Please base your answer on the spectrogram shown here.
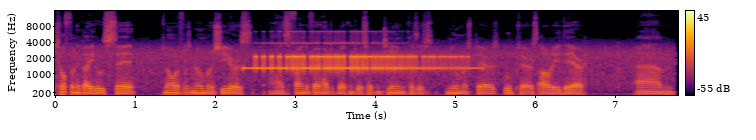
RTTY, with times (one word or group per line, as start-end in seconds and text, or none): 3.2-3.8 CT6D
3.9-4.1 TU
4.2-4.9 G4CGI
5.0-5.2 CQ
